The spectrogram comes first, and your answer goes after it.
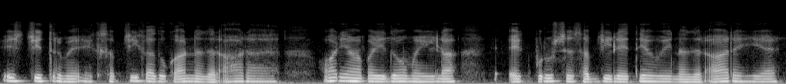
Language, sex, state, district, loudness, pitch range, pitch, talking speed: Hindi, male, Jharkhand, Ranchi, -14 LUFS, 130-140 Hz, 130 Hz, 205 wpm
